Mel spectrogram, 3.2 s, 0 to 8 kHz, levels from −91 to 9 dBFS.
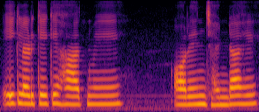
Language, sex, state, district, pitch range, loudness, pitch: Hindi, female, Madhya Pradesh, Bhopal, 210-230 Hz, -15 LUFS, 220 Hz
